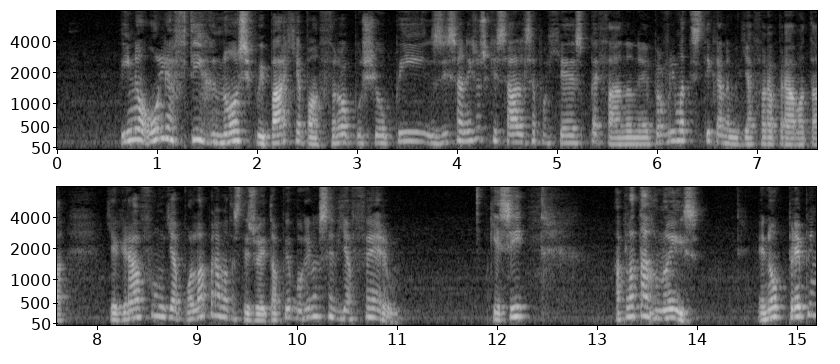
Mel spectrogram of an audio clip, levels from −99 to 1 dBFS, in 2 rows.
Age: 20-39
